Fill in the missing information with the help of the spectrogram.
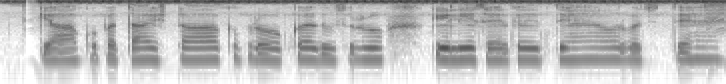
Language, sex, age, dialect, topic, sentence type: Hindi, female, 25-30, Kanauji Braj Bhasha, banking, statement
